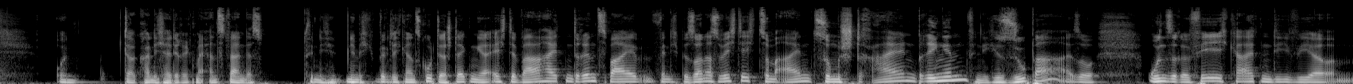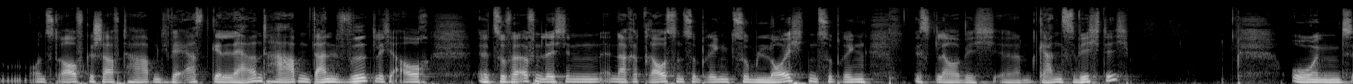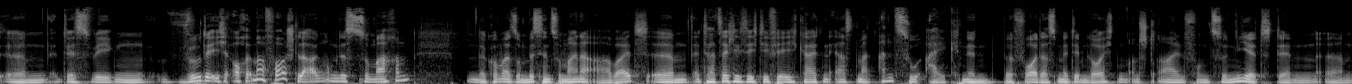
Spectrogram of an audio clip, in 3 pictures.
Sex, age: male, 40-59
